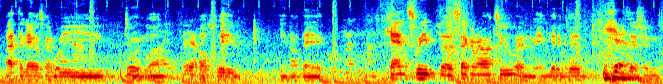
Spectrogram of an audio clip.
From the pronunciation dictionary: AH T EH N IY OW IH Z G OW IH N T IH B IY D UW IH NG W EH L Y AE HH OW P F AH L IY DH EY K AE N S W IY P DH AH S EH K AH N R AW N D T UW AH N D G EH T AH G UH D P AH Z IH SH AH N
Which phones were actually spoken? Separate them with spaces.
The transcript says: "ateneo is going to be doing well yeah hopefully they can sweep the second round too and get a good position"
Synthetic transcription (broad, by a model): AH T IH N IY IH Z G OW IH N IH B IY D UW IH NG W EH L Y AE HH OW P F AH N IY DH EY K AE N S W IY P DH AH S EH K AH N R AW N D T UW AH N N G EH T AH G UH D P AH Z IH SH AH N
